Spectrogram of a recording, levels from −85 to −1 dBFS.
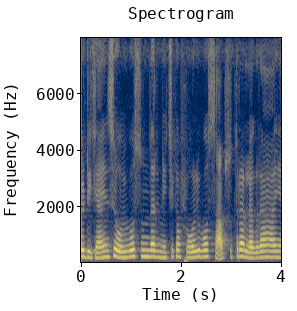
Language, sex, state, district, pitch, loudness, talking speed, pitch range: Hindi, female, Haryana, Rohtak, 215 Hz, -15 LUFS, 285 wpm, 200-230 Hz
